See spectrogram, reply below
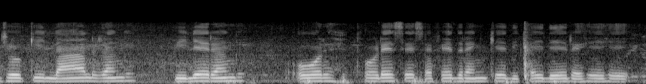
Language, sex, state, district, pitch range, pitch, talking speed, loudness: Hindi, male, Uttar Pradesh, Lalitpur, 140-155 Hz, 150 Hz, 150 wpm, -16 LUFS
